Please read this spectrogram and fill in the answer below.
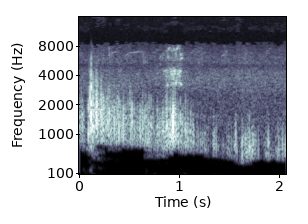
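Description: Superb starling giving a harsh, rapid chattering call, loudest in the first second and then fading into scattered notes.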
